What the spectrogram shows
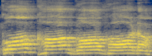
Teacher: दोबारा ध्यान से सुनिए, ये क ख ग घ न, क ख कंठ से आवाज आता है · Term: कंठ वर्ण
